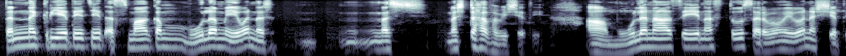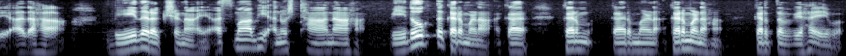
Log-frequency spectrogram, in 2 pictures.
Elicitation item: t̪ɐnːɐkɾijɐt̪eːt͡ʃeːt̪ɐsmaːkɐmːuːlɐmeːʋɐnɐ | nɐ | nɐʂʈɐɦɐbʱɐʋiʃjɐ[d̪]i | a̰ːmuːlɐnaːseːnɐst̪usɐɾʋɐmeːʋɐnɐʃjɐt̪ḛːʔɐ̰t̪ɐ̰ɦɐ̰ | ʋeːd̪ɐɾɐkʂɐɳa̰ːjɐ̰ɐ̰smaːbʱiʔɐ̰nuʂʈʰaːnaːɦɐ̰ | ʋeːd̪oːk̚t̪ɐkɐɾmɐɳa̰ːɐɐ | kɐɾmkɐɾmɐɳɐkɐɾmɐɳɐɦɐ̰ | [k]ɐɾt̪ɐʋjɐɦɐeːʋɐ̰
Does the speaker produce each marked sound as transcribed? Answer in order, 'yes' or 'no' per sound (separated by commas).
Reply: no, yes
